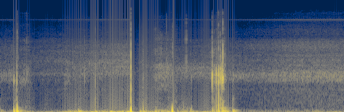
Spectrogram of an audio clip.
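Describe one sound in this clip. Wind buffets a microphone in gusts.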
